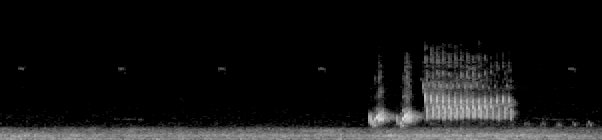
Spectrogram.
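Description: Spotted towhee singing: two short, sharp notes about three and a half seconds in, followed at once by a rapid trill lasting about a second, which trails off into fainter repeated notes. Steady low background noise lies under the song.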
